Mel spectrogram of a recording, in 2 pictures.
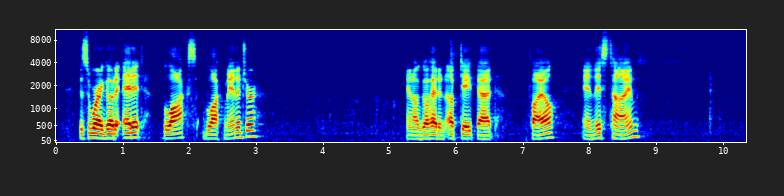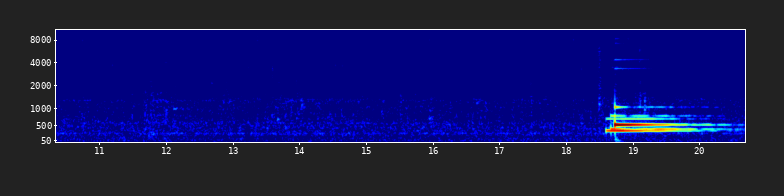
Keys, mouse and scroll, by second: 0.4 click, 3.0 click, 4.5 click, 6.2 click, 8.4 click, 9.3 click, 10.8 click, 11.7 click, 13.5 click, 14.5 click, 16.1 click, 16.7 click, 18.2 click, 19.1 click, 19.8 click.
